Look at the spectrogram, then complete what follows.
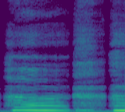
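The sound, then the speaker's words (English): A breathy voice lets out three drawn-out groans with gasping breaths between them, fairly loud and sustained, with no words spoken. “Panting, groaning.”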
